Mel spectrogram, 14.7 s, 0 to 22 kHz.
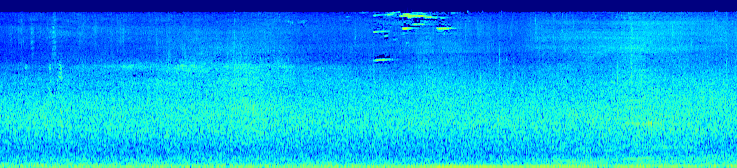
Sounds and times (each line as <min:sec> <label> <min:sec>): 0:00.0 heavy distant traffic 0:14.7
0:00.0 occasional cars passing 0:14.7
0:07.5 brakes squeak 0:08.2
